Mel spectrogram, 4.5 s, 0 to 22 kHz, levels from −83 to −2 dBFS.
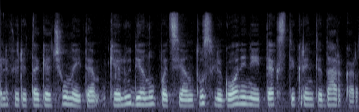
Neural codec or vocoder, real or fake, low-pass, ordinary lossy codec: none; real; 14.4 kHz; AAC, 64 kbps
